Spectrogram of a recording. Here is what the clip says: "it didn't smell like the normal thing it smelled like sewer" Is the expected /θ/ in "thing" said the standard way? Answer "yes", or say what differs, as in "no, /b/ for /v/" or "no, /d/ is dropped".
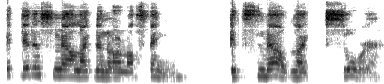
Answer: yes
